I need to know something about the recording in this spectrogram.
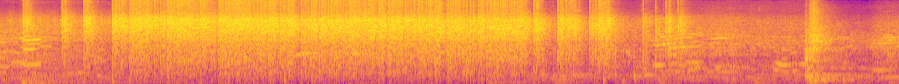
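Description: Ground fountain firework spraying sparks with a loud, steady hiss, after a few sharp crackles at the start. People's voices come in near the end as the hiss dies down.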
